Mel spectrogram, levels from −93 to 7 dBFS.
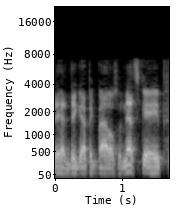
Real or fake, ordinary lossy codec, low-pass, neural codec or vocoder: fake; MP3, 48 kbps; 7.2 kHz; codec, 44.1 kHz, 7.8 kbps, Pupu-Codec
